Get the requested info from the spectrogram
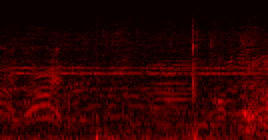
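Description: Faint pitch-side ambience with distant players' voices, and two short sharp knocks of a football being struck, about a second apart, as a long-range shot is hit and goes wide of the goal.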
